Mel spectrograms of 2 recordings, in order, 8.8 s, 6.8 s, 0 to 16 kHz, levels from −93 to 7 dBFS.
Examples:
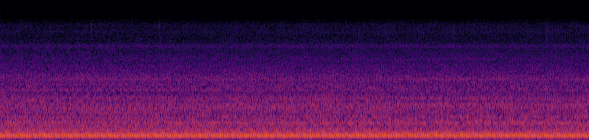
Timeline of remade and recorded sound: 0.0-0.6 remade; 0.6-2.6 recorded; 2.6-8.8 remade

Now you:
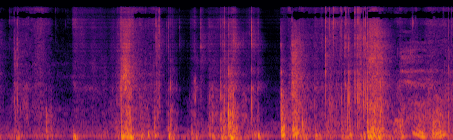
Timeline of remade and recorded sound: 0.0-1.0 recorded; 1.0-2.0 remade; 2.0-2.5 recorded; 2.5-4.3 remade; 4.3-6.8 recorded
